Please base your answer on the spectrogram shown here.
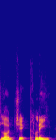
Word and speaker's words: logically: My pronunciation is logically. We omit the little schwa, logically, but it is written C-A-L-L-Y.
